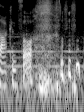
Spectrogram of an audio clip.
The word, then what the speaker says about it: Arkansas: I know it's Arkansas.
